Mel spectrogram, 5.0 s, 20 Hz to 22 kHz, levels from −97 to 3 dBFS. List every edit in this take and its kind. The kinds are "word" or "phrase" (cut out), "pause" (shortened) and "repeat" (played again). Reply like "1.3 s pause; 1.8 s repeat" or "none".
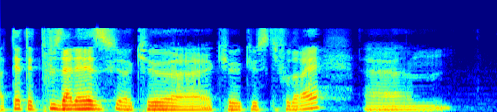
none

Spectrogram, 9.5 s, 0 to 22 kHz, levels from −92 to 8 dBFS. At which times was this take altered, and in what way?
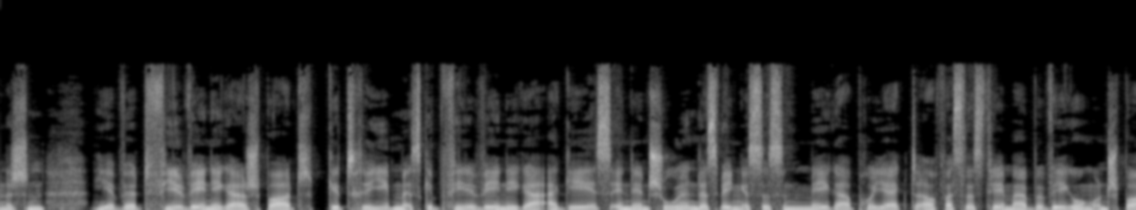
none

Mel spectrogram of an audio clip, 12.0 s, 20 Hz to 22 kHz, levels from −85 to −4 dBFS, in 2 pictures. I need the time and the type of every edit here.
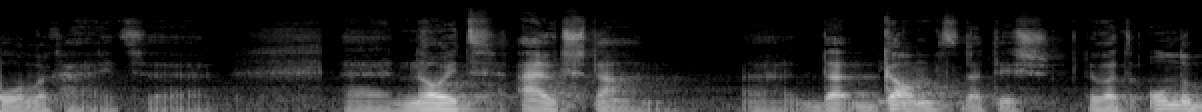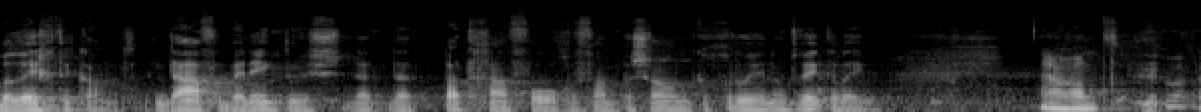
1.6 s pause; 4.4 s word; 5.3 s pause

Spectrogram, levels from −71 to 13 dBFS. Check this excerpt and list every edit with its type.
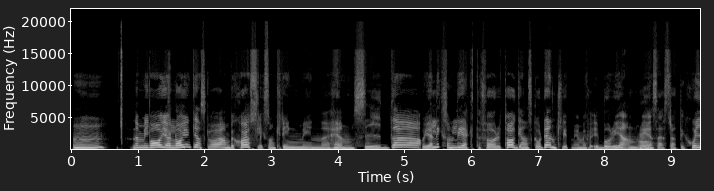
1.2 s word; 2.1 s word; 5.3 s word; 7.7 s word

